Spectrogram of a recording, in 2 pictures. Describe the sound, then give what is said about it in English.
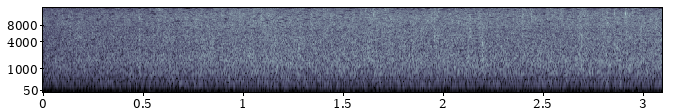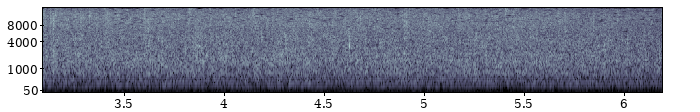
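Heavy rain pours down in a steady, dense, loud hiss, with no pauses or voices for the whole stretch. “In 1 week, Hurricane Harvey dumped more than 40 inches, well over a meter of rain on Houston, Texas.”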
